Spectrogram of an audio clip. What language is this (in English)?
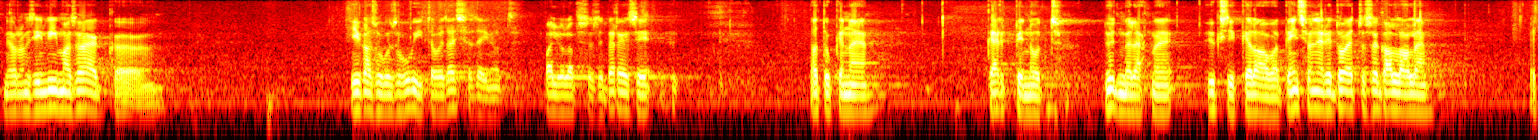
Estonian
